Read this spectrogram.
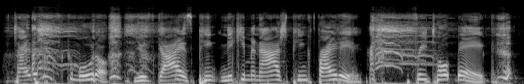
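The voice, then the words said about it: Exaggerated strong Wisconsin accent. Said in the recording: “If you think my accent is strong, it's full Wisconsin.”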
